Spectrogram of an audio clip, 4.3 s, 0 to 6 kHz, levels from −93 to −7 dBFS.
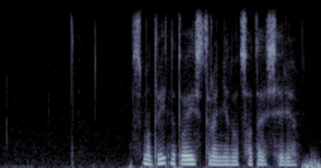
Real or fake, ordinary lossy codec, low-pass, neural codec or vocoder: real; Opus, 64 kbps; 5.4 kHz; none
